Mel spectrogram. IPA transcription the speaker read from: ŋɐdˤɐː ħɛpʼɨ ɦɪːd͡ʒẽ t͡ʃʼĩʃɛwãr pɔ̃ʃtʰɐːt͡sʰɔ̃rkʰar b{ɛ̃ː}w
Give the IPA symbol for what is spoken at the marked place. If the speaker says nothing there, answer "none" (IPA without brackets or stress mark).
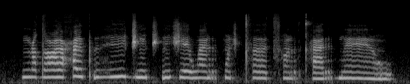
ɛ̃ː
